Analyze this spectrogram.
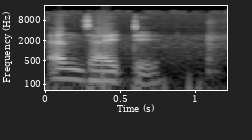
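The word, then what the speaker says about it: anxiety: অ্যান্ড অ্যাংজাইটি, এখানে একটা শব্দ দেখতে পাচ্ছ তোমরা, অ্যানজাইটি, এটার উচ্চারণ হচ্ছে অ্যানজাইটি।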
